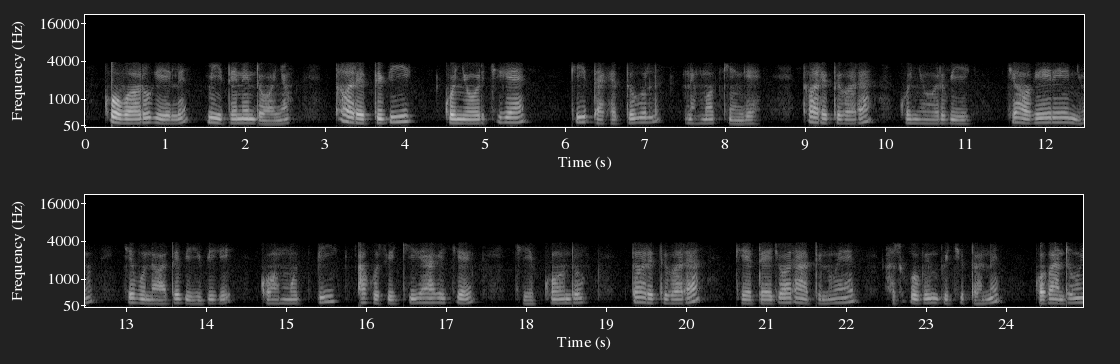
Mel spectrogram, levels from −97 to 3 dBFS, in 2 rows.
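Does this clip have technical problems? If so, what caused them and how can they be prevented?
No, this clip has no technical problems, so there is nothing to prevent.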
